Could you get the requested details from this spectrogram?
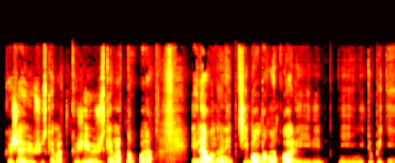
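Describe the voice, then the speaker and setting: Rambling, giggly woman vlogger. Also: medium pitch. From France. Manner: rambling, giggly, gushing, self-interrupting. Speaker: craft vlogger. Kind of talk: casual chat.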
